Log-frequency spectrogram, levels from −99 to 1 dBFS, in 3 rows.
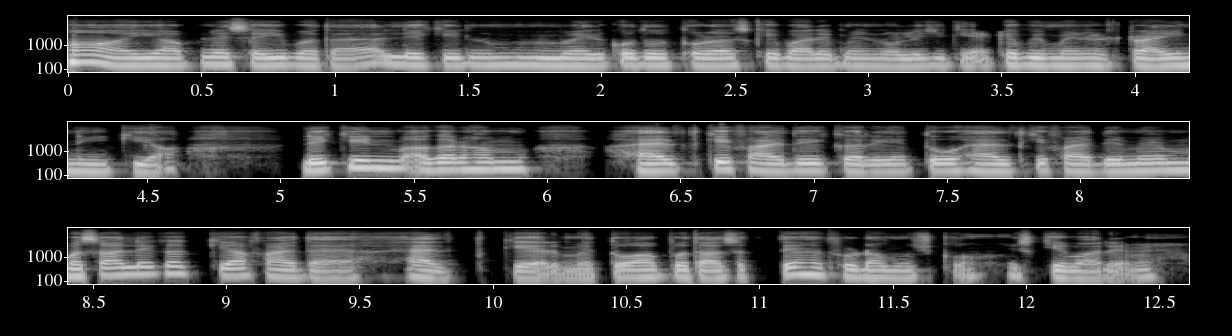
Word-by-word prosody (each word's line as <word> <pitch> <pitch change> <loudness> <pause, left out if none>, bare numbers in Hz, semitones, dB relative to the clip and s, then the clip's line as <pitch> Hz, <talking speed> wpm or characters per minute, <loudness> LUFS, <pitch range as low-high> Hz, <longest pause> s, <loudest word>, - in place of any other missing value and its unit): हाँ, 195 -6 +4
ये 150 - +2
आपने 155 +3 0
सही 155 -1 +3
बताया 140 -2 -2
लेकिन 155 -1 -1 0.3
मेरे 145 -1 0
को 150 - +5
तो 150 -1 +1
थोड़ा 145 -1 +2
इसके 145 +1 -2
बारे 140 0 +1
में 145 0 -5
नॉलेज 140 0 -3
नहीं 145 - -5
है, - - -5
कभी 150 0 +2
मैंने 145 0 -2
ट्राई 145 0 +1
नहीं 150 -1 -2
किया। 140 +3 -2 0.5
लेकिन 200 +5 +4
अगर 175 +1 +4
हम 185 +1 0 0.4
हेल्थ 155 +1 +4
के 180 - +6
फ़ायदे 155 -1 +2
करें, 145 0 +1
तो 155 0 +1
हेल्थ 150 -1 +1
के 155 - -2
फ़ायदे 150 -1 +1
में 160 - +1
मसाले 185 +4 +4
का 210 - 0
क्या 170 -1 +2
फ़ायदा 155 -4 -1
है 130 0 -5 0.2
हेल्थ 135 -4 -1
केयर 65 - 0
में? 65 0 -6
तो - - +1
आप 150 +1 +1
बता 140 -2 +2
सकते 155 +4 -3
हैं 190 -1 0
थोड़ा 145 -2 +1
मुझको? 140 +3 -7
इसके 150 -4 -1
बारे 135 - -3
में? 150 - -7
150 Hz, 245 wpm, -24 LUFS, 145-160 Hz, 0.5 s, के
